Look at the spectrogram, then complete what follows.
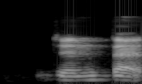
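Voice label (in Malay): "jentat", Malay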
